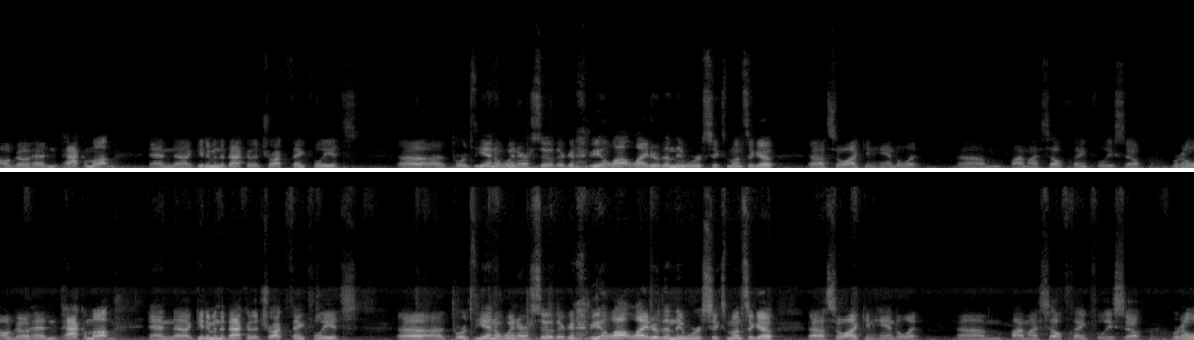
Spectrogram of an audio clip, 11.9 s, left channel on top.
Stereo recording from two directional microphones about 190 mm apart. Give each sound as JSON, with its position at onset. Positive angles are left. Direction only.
{"t": 0.0, "sound": "speech", "side_deg": -20}
{"t": 10.2, "sound": "speech", "side_deg": -20}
